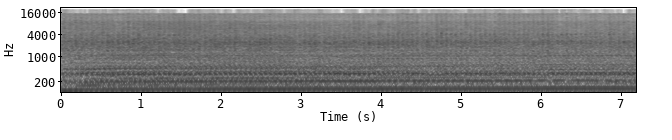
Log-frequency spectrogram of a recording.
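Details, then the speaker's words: 1969 Corvette 427 four-speed with non-stock Brodix aluminum heads, first start-up, about ten minutes in: strong steady V8 idle with fast faint ticking puff; driver-side exhaust manifold leak, a bolt head kept the manifold from seating, melting plug wires. "it sounds to be like we do have a little bit an exhaust leak sounds to me like it's over here on the driver's side we'll have to check into that"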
